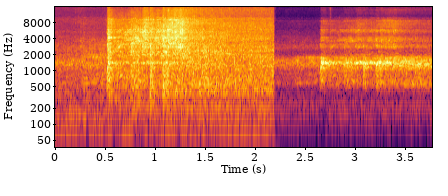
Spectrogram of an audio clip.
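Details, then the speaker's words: 2015 Chevrolet Trax petrol engine, previously P0300 random misfire, after checking spark plugs and refitting the ignition coil cassette: starts and settles into an even, steady idle with no stumble or misfire. "the engine is looking nice normos fire no need to say everything as well thanks for watching"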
